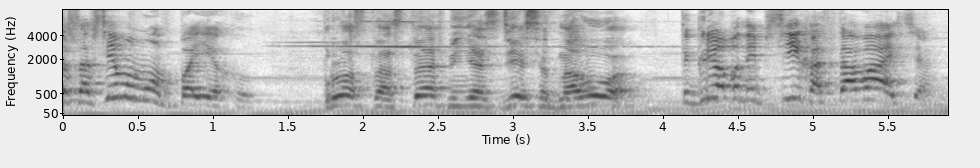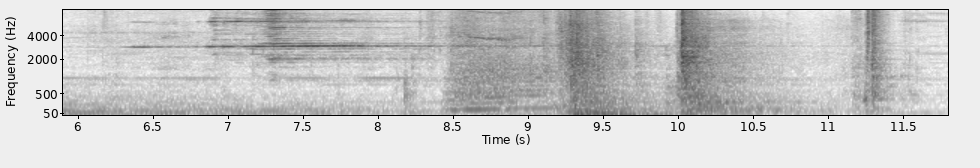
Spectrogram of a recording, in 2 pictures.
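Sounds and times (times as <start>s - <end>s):
speech: 0.0s - 5.9s
door pulled shut in a film scene: 9.1s - 11.5s.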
